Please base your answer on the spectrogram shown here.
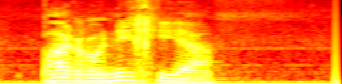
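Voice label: "paronychia", Dutch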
